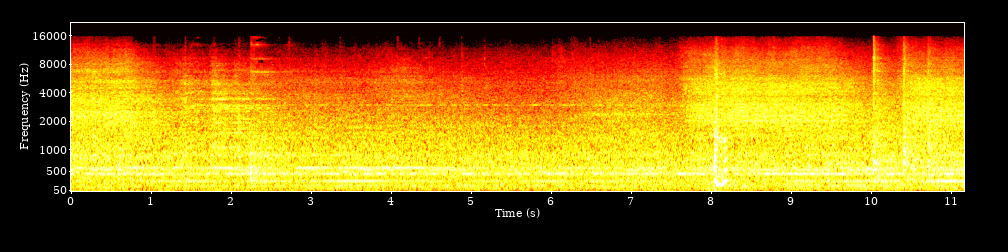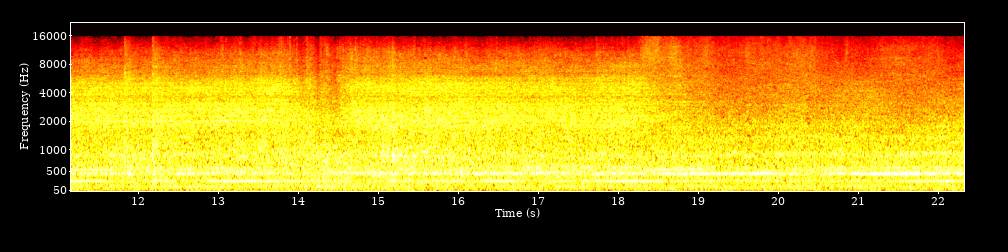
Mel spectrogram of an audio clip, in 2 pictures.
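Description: Steady factory-floor machinery noise: a continuous hum and hiss with two low tones that pulse on and off every second or so, broken by a couple of sharp metallic clicks about eight and ten seconds in.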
